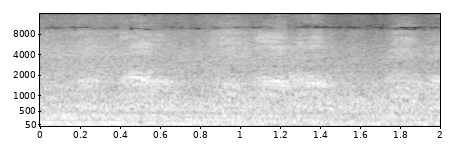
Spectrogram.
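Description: A crow flaps its wings in take-off.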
